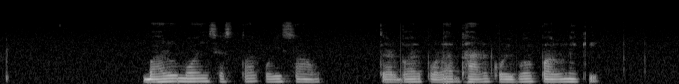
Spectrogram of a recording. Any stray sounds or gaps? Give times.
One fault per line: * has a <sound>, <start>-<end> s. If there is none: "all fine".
* has a dropout, 5.9-5.9 s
